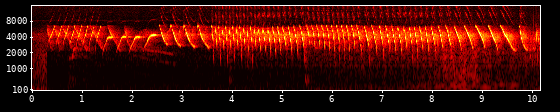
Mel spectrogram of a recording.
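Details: Belgian canary song played to teach canaries to sing: fast rolling trills of repeated downslurred whistled notes, rising into a long, even, loud tour near the end.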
